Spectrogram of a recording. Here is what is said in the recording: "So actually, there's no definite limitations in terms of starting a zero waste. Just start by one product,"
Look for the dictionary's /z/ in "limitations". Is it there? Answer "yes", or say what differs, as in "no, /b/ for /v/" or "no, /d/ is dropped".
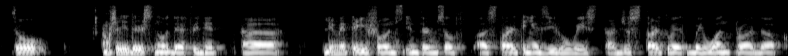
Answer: no, /s/ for /z/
